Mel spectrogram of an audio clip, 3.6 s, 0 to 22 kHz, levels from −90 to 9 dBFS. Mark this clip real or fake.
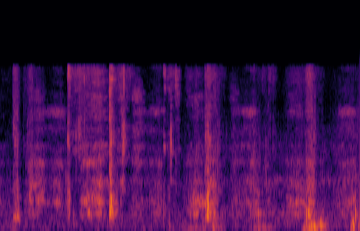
fake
